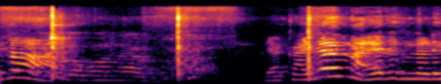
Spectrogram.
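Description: Two sharp knocks from bricklaying on a brick wall, about two-thirds of a second apart, with people talking around them.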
